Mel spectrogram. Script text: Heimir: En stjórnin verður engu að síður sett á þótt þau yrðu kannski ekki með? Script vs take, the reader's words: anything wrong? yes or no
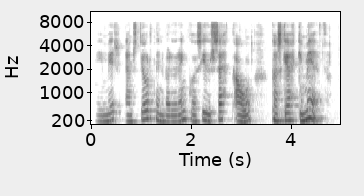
yes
